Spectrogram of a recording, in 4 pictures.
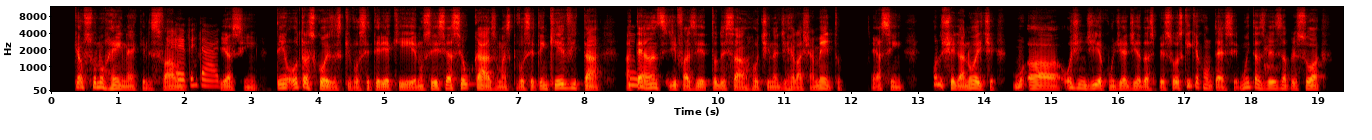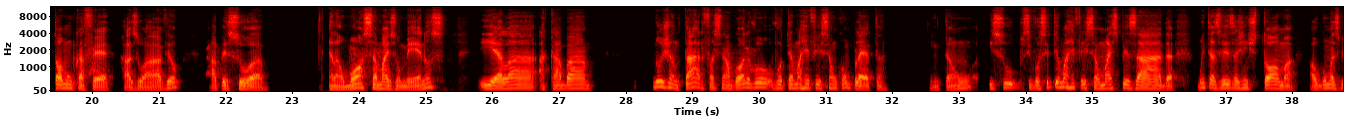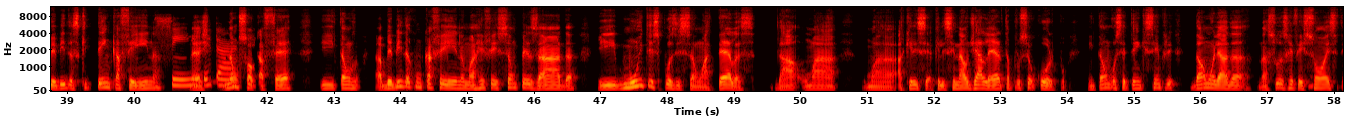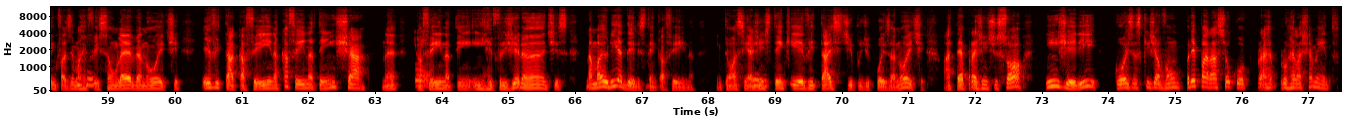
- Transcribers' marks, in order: dog barking
- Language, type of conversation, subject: Portuguese, advice, Como posso me sentir mais disposto ao acordar todas as manhãs?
